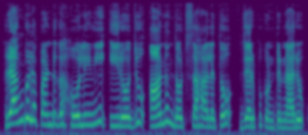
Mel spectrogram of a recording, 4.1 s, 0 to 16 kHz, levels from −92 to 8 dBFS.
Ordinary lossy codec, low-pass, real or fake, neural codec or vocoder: none; 14.4 kHz; real; none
